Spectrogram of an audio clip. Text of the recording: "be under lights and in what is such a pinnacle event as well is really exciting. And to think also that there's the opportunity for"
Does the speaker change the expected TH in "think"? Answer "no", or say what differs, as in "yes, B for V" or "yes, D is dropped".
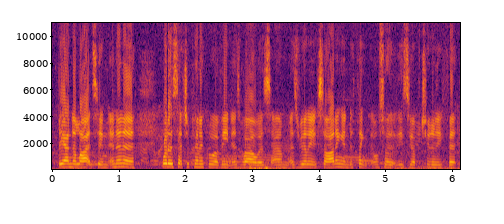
no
